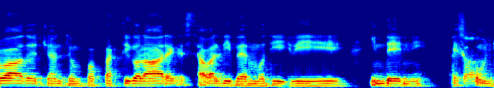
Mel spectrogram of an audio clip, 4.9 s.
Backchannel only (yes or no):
no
